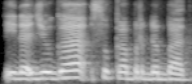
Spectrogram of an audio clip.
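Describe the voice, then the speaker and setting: A woman assisting the teacher by giving short translations in a soft manner. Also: medium pitch, steady tone, normal speed.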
